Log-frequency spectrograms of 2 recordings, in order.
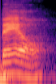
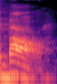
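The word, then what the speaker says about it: Baal: a a spirit named Bale some people say Ball but you know tomato tomato call pronounce it what you will but that old ancient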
